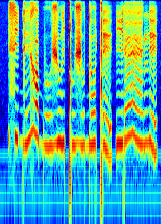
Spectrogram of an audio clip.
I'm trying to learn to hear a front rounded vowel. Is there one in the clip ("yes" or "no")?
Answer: no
